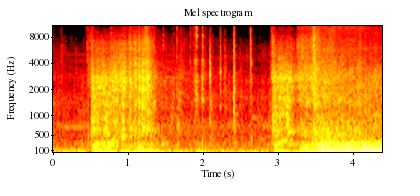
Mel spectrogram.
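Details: Short-bed Chevy truck's newly installed replacement engine cranking after the swap: a few seconds of steady cranking, a short pause, then it catches quickly and settles into an even, strong run. Healthy start.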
